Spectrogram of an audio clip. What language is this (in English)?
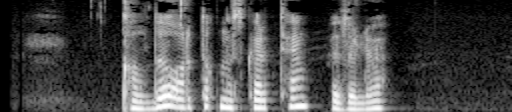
Bashkir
